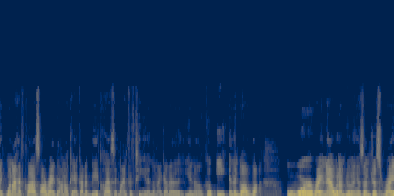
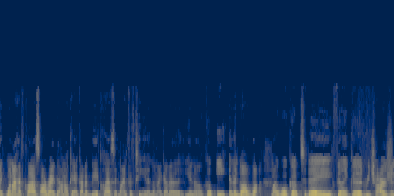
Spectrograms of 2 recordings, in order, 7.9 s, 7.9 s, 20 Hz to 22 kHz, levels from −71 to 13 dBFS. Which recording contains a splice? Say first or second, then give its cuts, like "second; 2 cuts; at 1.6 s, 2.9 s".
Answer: second; 2 cuts; at 5.4 s, 6.9 s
